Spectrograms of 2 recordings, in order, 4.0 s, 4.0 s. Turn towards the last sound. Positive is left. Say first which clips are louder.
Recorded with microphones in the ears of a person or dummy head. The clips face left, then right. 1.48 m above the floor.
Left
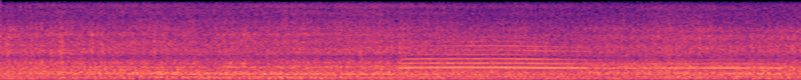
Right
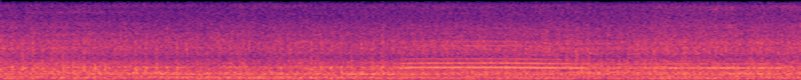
# left 1 dB
turn(degrees=45)  # may be behind; listen again after turning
